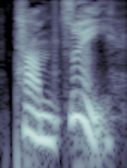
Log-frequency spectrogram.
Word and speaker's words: Tamsui: Now, you pronounced it the way we pronounce it in Mandarin. If it were southern Min or the Taiwanese dialect, they'd say Tamsui. And if you're just reading the romanization, I bet most people would say Tom Sui.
